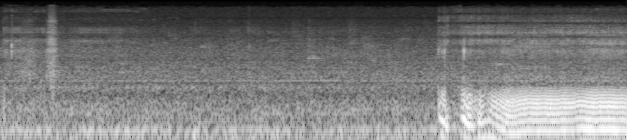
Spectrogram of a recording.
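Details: Sleeping French Bulldog Benjamin indoors: quiet breathing, then a snore that sweeps up in pitch and settles into a steady, loud buzzing rasp until the end.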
